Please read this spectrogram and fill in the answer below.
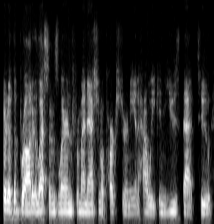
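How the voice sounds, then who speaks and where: A man's voice: fairly low pitch, monotone, brisk. A man from the United States, a guest in a casual interview, speaking in an upbeat, persuasive way over a video call. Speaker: interview guest, outdoor adventurer. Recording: slightly dull, lo-fi audio.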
